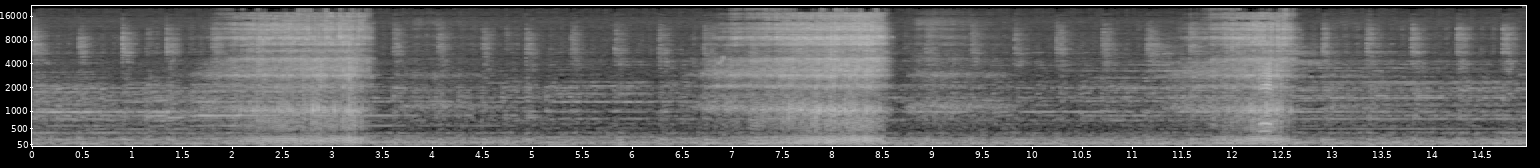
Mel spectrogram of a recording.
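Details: Man sleeping: three loud, rough, rumbling inbreaths about five seconds apart, roughly 12 breaths a minute, over steady background music; snoring.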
